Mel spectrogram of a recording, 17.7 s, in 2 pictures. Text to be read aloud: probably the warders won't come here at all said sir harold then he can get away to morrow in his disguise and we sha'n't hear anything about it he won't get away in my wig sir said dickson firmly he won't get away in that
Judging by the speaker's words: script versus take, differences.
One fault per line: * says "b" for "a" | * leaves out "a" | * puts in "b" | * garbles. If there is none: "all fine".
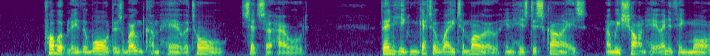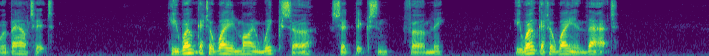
* puts in "more"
